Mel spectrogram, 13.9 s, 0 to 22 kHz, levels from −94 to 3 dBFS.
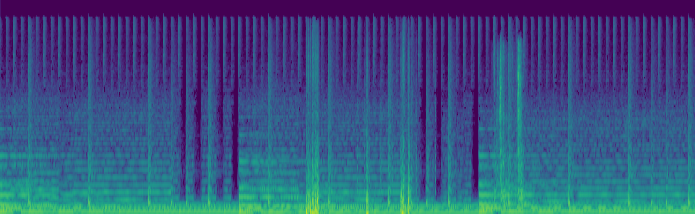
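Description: GSM signalling bursts interrupt the audio from 7.14 to 8.72 s. A nearby 2G phone is signalling rather than carrying a call, so it sends its radio bursts in short groups. The audio circuit rectifies that energy into sound. The result is a galloping dit-dit-dit of short buzzes. The buzz repeats at 217 Hz, the burst rate of the phone's transmitter. It sits roughly 15 dB below the wanted signal.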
